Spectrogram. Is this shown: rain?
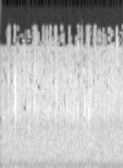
yes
